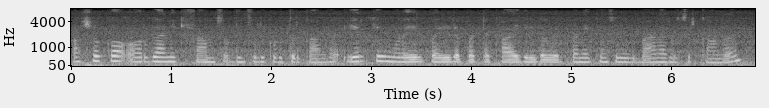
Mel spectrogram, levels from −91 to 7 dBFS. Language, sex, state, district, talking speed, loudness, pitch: Tamil, female, Tamil Nadu, Chennai, 130 wpm, -16 LUFS, 220 Hz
